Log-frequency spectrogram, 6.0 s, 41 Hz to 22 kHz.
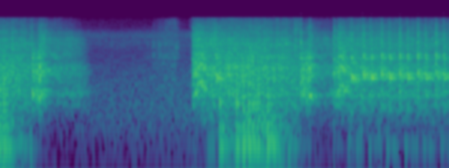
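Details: A Suzuki S50 Boulevard 800 V-twin, believed to be a 2006, that sat for years catches after cranking with brake clean sprayed into the front carb, then runs lumpy with uneven pops. It had been running only on the rear carb: the front is starved of fuel and the rear overflows, so both carbs must come off.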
